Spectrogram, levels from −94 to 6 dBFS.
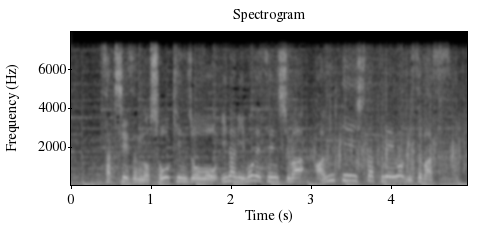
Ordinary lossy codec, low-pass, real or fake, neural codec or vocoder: none; 7.2 kHz; real; none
